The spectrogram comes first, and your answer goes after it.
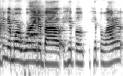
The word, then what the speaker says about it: Hippolyta: I think they're more worried about Hippolyta.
